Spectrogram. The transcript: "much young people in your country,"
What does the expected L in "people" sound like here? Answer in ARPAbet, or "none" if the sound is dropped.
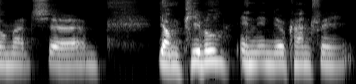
N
